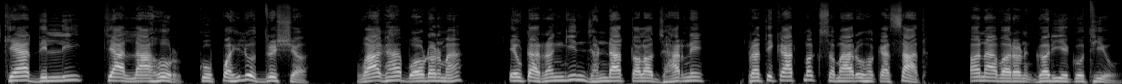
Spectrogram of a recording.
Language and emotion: Nepali, neutral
